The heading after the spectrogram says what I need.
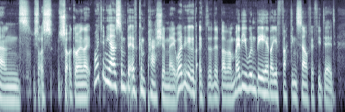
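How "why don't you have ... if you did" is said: acted, heated, indignant, angry telling-off tone. Retelling calling out a rude man in a and e: retelling own angry words. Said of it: "And I just got so angry".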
